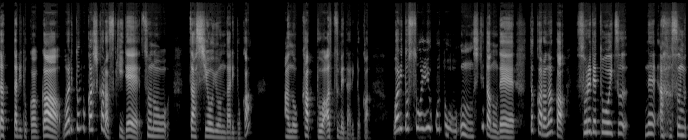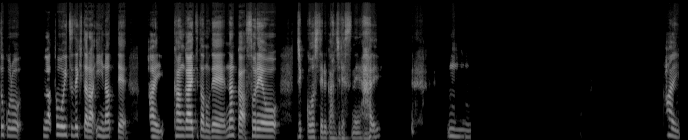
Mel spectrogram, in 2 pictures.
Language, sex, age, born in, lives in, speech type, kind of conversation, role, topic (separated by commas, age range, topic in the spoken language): Japanese, female, 35-39, Japan, Japan, conversation, podcast, guest, 家でいちばん落ち着く場所はどこですか？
